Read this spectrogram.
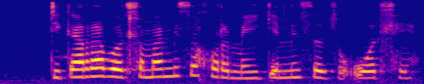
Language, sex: Tswana, female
